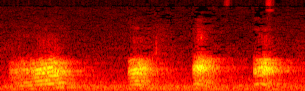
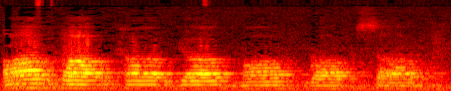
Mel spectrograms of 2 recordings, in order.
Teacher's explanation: the short O is pronounced ah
